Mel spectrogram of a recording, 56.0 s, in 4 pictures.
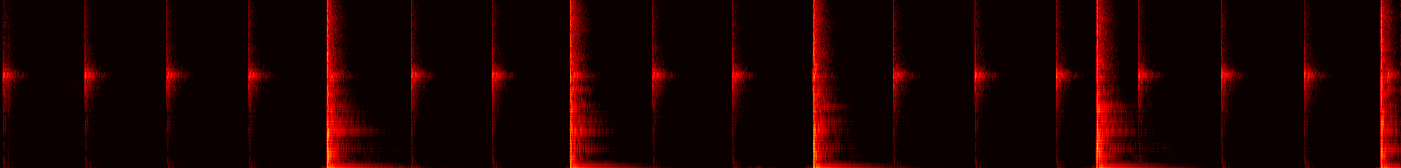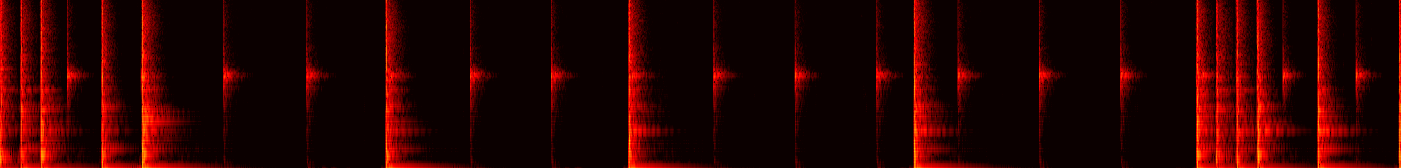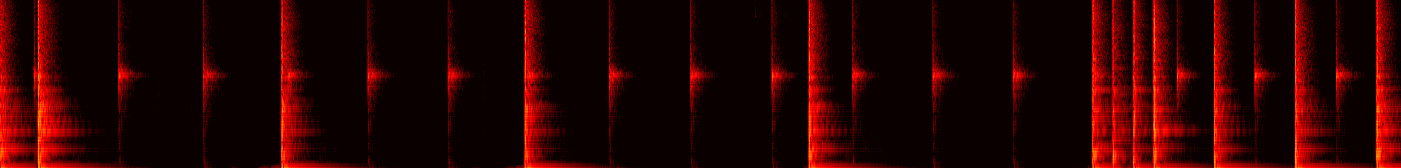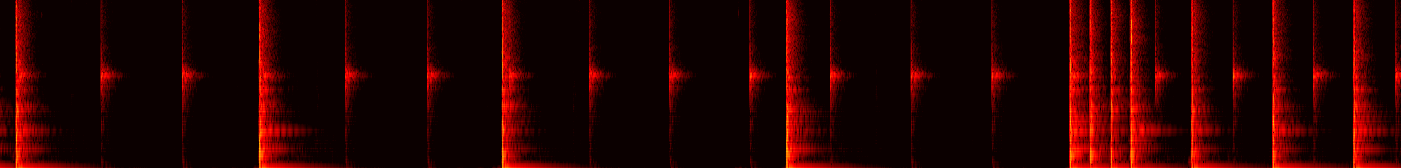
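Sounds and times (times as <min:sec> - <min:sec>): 
bass: 0:03.2 - 0:04.3, 0:05.7 - 0:06.6, 0:08.1 - 0:09.1, 0:10.9 - 0:12.0, 0:13.8 - 0:16.5, 0:17.8 - 0:18.8, 0:20.3 - 0:21.2, 0:23.1 - 0:24.0, 0:26.0 - 0:29.5, 0:30.8 - 0:31.8, 0:33.2 - 0:34.1, 0:36.1 - 0:37.0, 0:38.9 - 0:43.1, 0:44.6 - 0:45.6, 0:47.0 - 0:48.0, 0:49.9 - 0:50.7, 0:52.7 - 0:56.0.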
